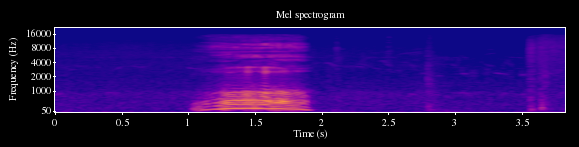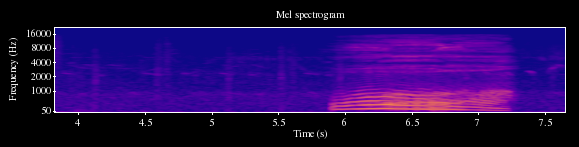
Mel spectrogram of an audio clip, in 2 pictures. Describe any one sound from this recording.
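A large creature lets out long, deep, wavering roars.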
